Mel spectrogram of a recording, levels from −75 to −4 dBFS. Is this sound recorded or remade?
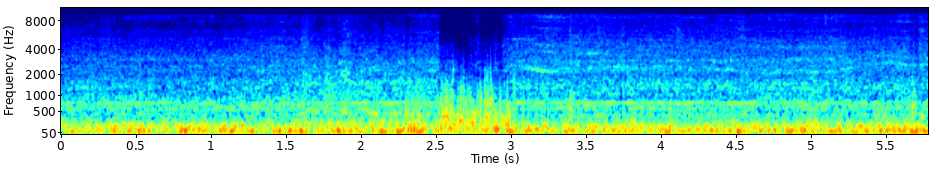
recorded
